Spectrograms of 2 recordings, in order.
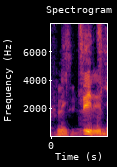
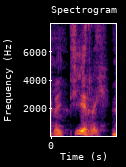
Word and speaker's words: Neytiri: Som hon påpekar, Neytiri! Neytiri, du måste uttala r -et. Du måste uttala r -et. – Neytiri.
